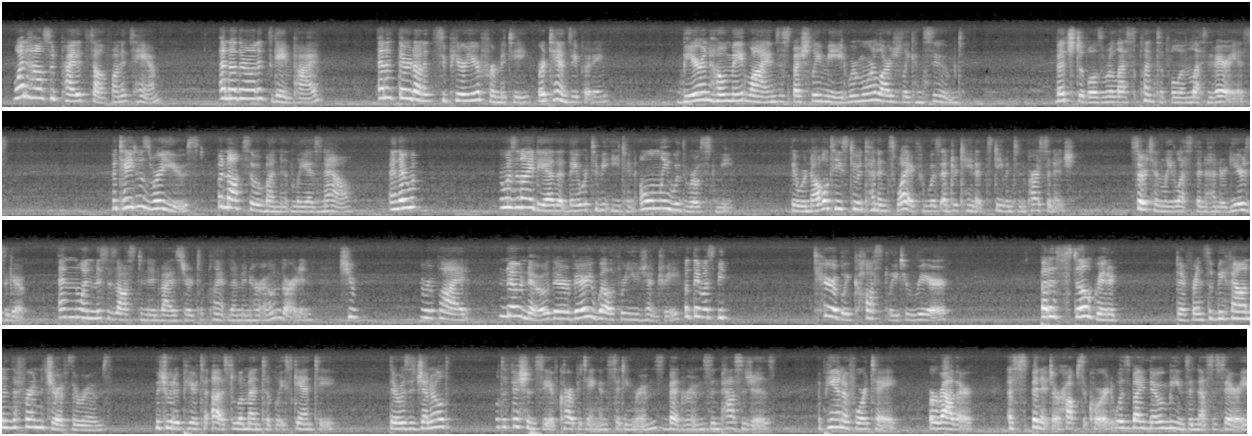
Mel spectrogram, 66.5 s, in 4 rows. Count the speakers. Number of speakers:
one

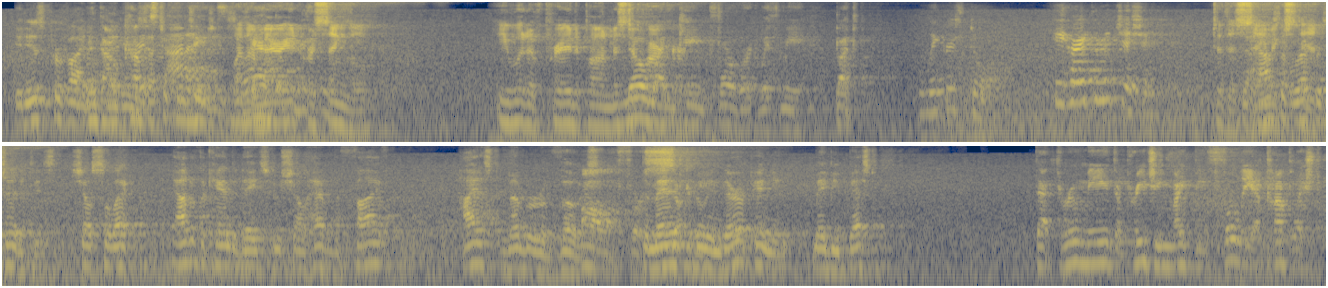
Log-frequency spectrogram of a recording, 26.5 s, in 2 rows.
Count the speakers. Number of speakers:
four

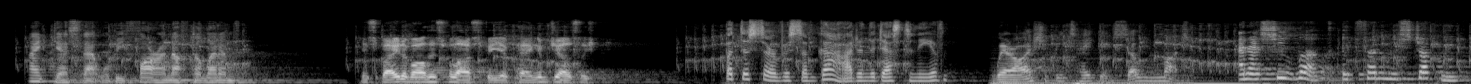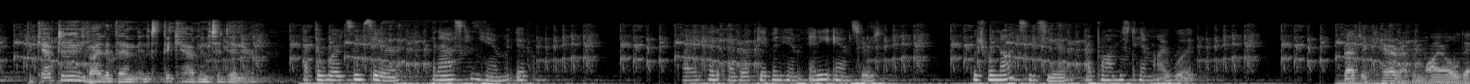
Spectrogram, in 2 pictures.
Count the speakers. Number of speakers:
seven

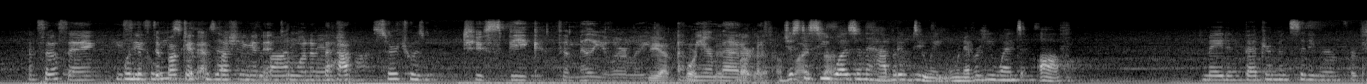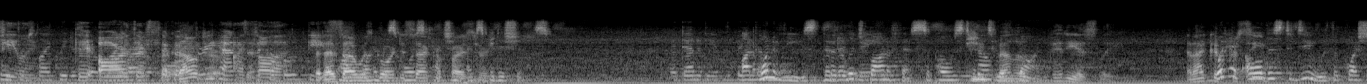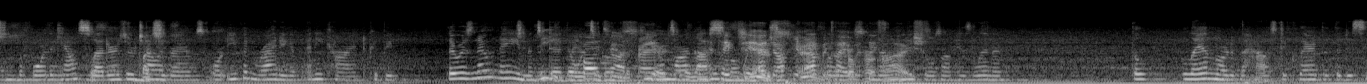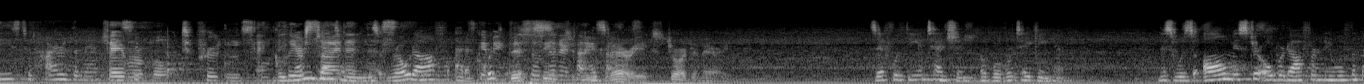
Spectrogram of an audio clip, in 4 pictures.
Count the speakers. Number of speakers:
five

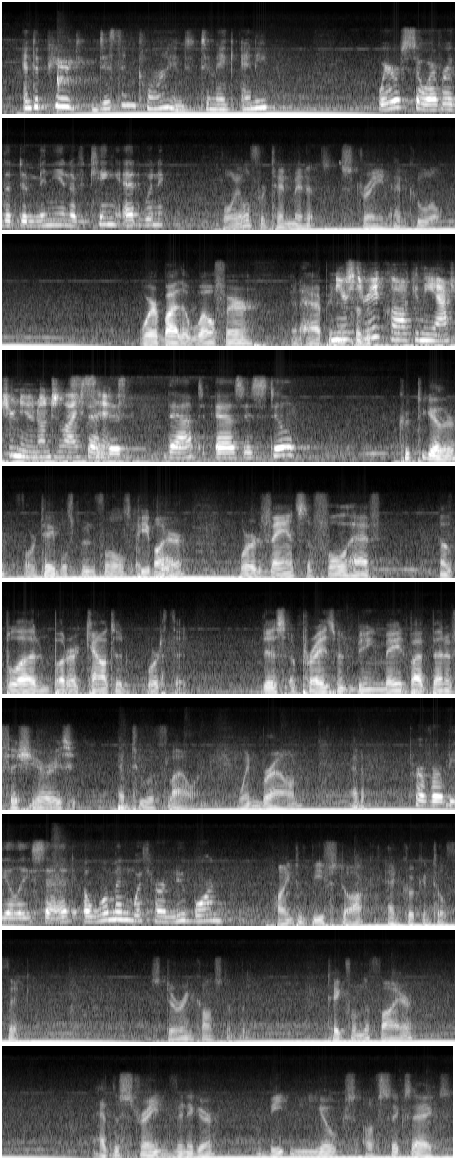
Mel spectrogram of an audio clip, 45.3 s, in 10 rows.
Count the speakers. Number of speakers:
five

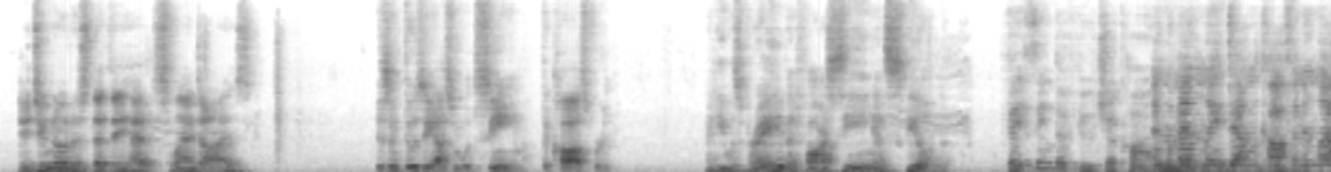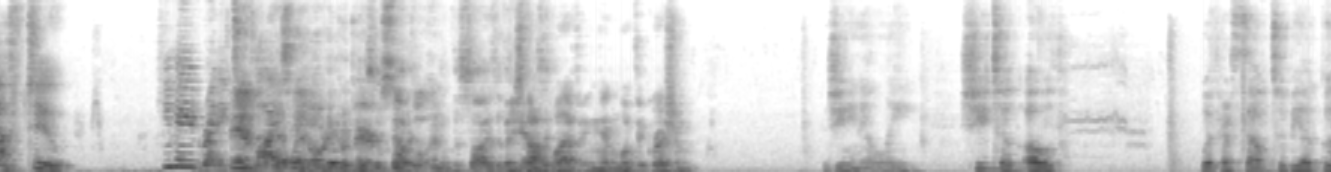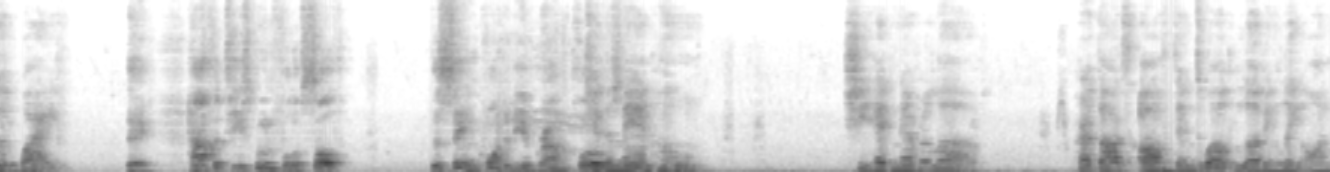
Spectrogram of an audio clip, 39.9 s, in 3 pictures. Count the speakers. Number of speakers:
eight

